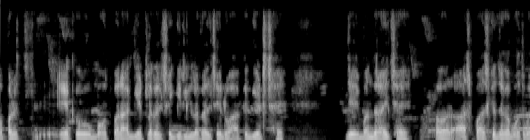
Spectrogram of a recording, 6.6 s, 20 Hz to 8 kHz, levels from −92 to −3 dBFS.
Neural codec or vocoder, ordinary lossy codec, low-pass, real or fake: none; none; 7.2 kHz; real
